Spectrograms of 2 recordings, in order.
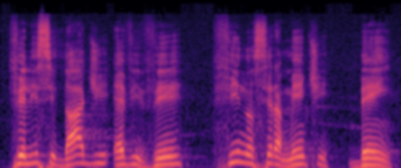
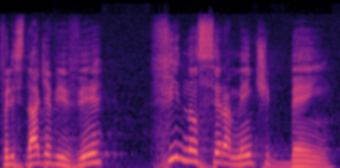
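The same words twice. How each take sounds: First: The sentence is spoken very slowly. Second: The sentence is spoken at a normal pace.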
